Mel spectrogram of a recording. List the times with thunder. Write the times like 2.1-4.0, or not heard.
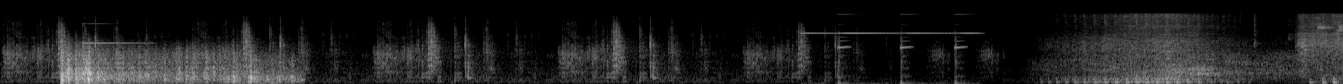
0.6-3.0.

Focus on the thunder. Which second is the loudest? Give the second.
1 s.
